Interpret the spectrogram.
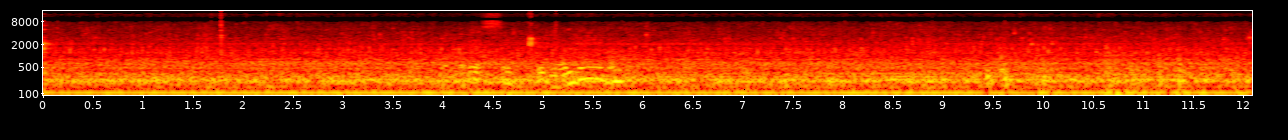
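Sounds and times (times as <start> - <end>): constant low hum: 0.0 - 12.0
plantains frying in oil: 0.0 - 12.0
pot simmering: 0.0 - 12.0.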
